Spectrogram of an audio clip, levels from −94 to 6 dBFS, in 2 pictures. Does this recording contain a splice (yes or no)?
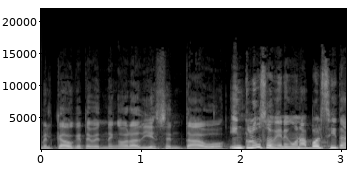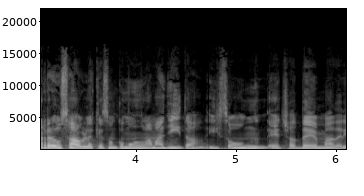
yes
